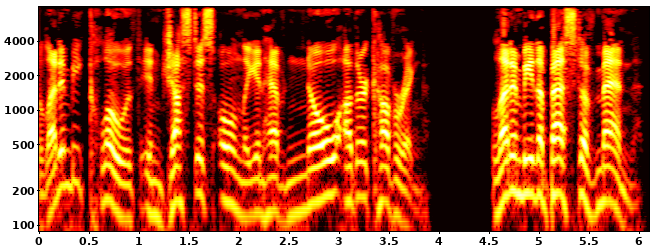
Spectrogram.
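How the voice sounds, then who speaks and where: A man hosting a radio podcast, reading and commenting in a theatrical, emphatic storytelling style with dramatic pauses. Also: a little high, fairly bright tone, no echo, muffled recording.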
